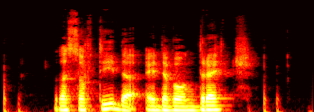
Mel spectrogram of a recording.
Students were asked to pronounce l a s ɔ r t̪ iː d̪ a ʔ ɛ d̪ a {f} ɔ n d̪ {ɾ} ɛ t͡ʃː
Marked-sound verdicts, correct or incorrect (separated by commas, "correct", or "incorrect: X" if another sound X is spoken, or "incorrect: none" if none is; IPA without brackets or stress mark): incorrect: v, correct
